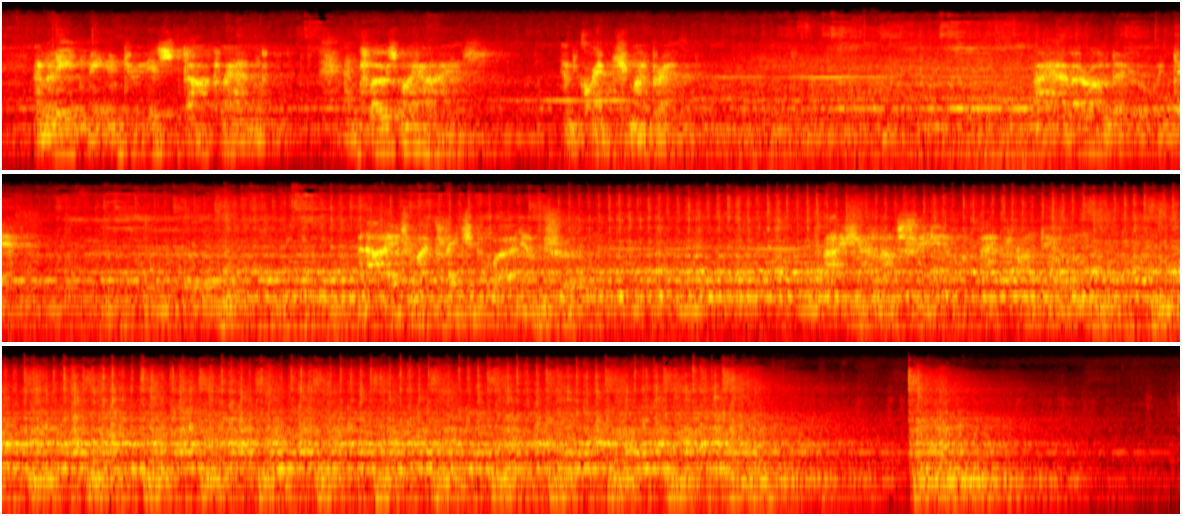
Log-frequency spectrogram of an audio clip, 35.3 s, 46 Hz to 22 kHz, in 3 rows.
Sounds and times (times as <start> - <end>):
Music: 0.0 - 35.3
Speech: 0.3 - 4.9, 5.6 - 7.0, 10.3 - 12.2, 15.3 - 17.7, 20.0 - 22.8.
